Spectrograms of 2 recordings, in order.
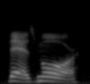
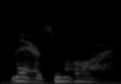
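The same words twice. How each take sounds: First: It is said in a put-on game-character voice. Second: It is said wearily with a long sigh. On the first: The speaker calls it wrong. "That is a T F two thing" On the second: The speaker calls it right. "he said with a long sigh"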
